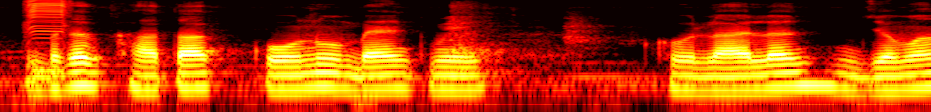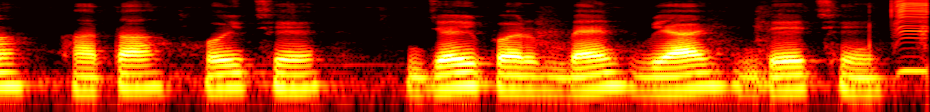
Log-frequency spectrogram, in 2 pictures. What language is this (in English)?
Maithili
